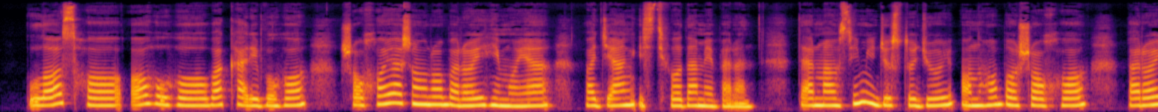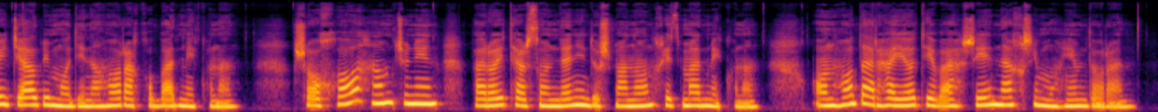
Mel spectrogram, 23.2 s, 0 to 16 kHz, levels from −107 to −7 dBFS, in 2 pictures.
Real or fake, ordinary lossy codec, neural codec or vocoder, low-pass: real; none; none; 14.4 kHz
